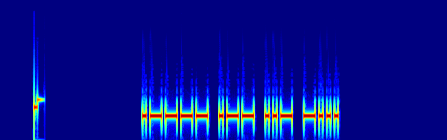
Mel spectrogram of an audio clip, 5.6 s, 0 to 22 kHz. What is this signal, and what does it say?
Morse code, heard as a keyed tone, about 25 wpm, 700 Hz. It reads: 1WUB
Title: Four Challenging Letter-Number Combinations 25wpm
